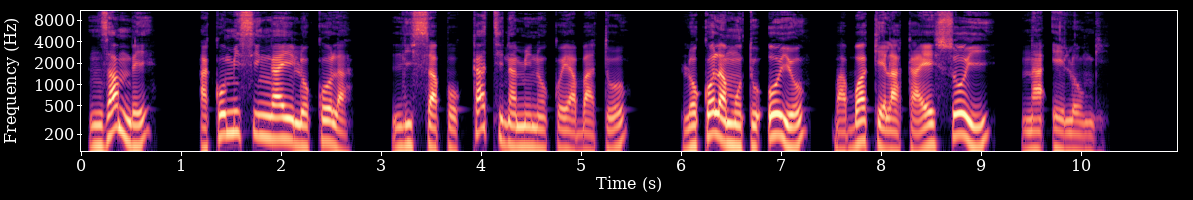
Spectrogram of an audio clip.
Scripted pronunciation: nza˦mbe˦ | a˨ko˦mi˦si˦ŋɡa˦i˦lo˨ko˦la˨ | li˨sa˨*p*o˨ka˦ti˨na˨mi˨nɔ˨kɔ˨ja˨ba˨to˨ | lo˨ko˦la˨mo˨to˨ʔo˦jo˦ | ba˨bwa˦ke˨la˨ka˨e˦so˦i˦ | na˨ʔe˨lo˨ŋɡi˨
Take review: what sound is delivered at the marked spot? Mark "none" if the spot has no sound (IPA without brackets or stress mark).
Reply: p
